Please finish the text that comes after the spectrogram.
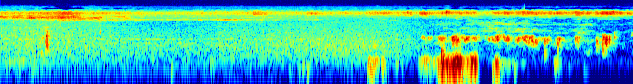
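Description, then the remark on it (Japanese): Cicadas drone steadily in woodland in summer, a thick, high-pitched wash that fills the whole stretch, with a few rustling knocks and clatters breaking in toward the end. “結構セミが鳴いてますね。”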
